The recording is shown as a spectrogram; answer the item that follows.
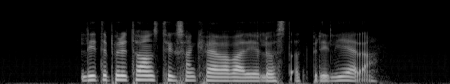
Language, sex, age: Swedish, female, 33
